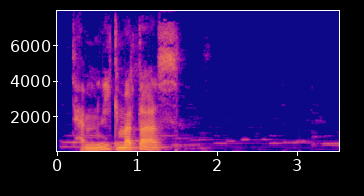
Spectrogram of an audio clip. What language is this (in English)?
Kabyle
